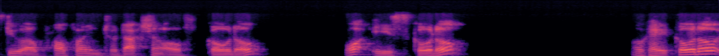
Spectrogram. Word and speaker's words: Godot: But yeah, actually this name is a French name. So it comes from the French name Godeau or something, right? And then some people change it to Godot, Godot, where the T is silent in this play.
